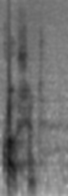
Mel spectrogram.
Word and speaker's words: QoSient: Quotient. Quotient. Yeah. You pronounce it quotient even though it's an S rather than a T.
